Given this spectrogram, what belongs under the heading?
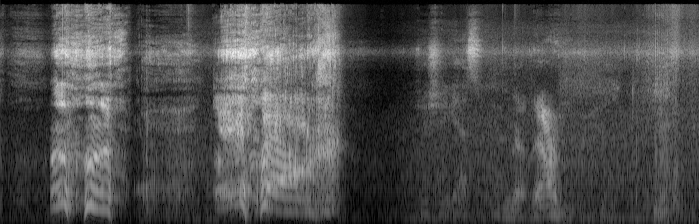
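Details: Two loud, harsh, voiced coughing bursts with throat clearing, then quieter throaty sounds in a small room; others remark the person has been out in the cold too much; cough.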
